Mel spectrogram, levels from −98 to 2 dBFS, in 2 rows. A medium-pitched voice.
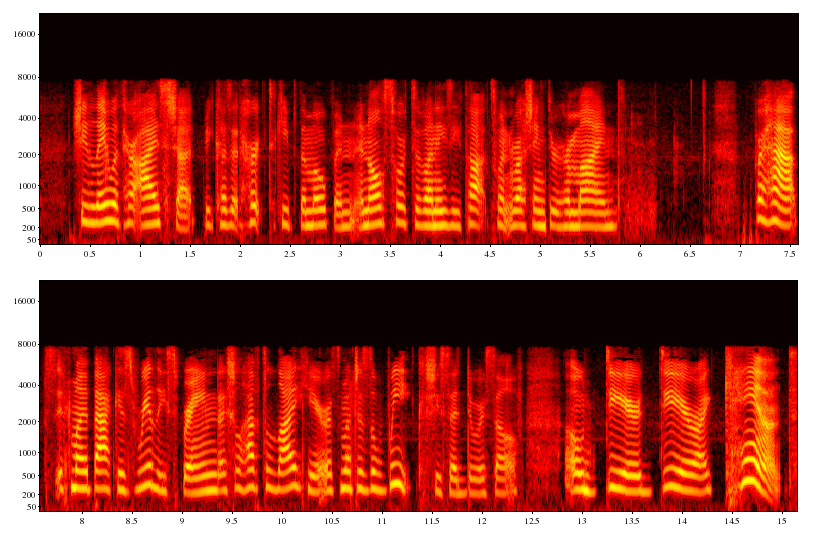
No: very high, 255 Hz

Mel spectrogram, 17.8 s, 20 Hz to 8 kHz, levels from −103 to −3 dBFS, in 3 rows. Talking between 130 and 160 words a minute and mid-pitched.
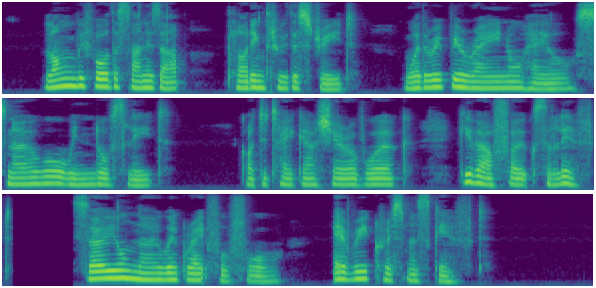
Yes: average, 140 wpm; medium, 155 Hz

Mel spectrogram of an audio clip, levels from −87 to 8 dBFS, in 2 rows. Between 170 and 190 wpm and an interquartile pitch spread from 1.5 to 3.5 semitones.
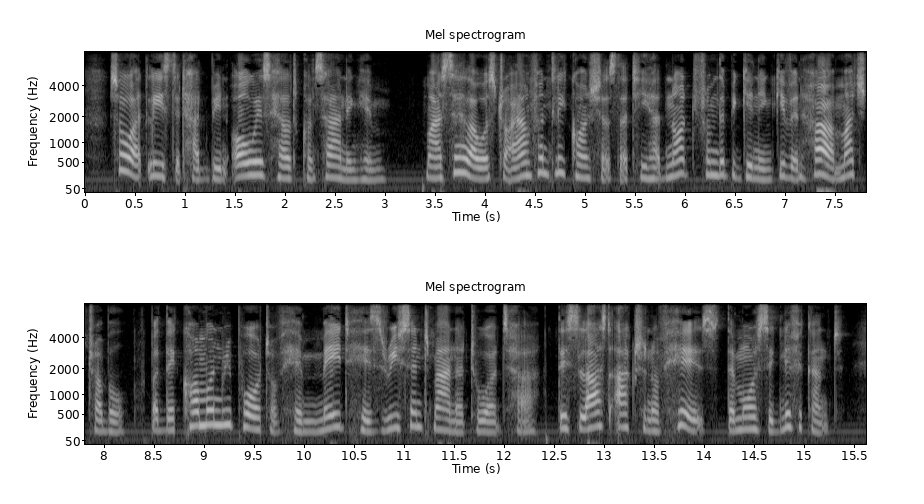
No: average, 175 wpm; average, 5.0 semitones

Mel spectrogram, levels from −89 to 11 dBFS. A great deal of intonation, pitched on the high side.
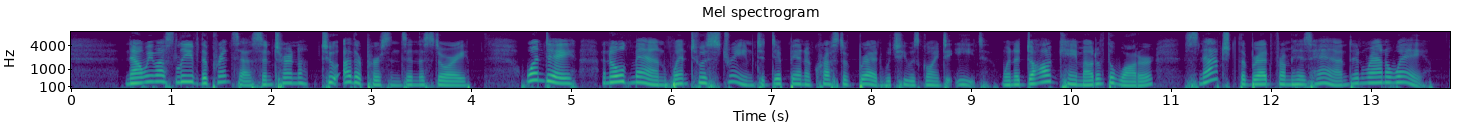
Yes: wide, 6.6 semitones; high, 210 Hz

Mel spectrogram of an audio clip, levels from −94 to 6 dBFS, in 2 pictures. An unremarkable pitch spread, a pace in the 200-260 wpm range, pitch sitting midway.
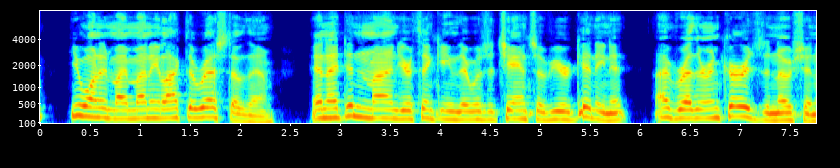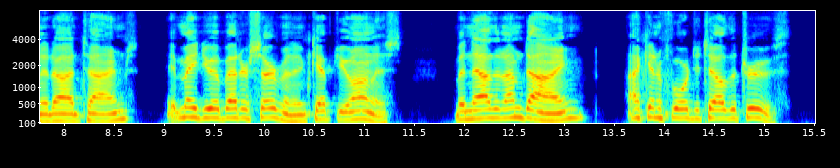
Yes: average, 3.8 semitones; fast, 205 wpm; medium, 175 Hz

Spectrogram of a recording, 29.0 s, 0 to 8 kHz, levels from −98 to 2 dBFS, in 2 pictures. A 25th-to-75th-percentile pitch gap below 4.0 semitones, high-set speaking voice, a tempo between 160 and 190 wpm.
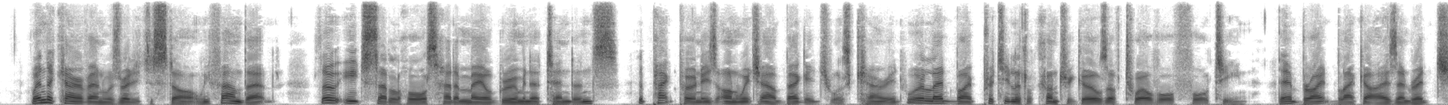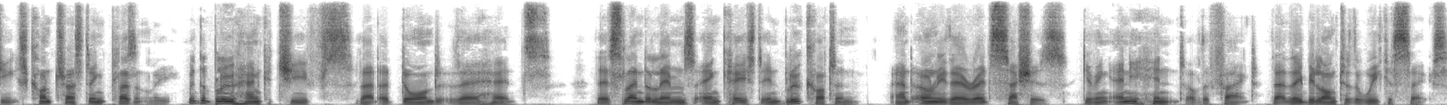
No: average, 3.3 semitones; low, 120 Hz; average, 170 wpm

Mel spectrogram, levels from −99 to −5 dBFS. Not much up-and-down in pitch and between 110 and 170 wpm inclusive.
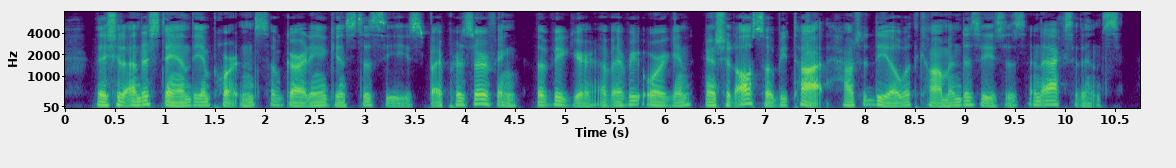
No: average, 3.2 semitones; average, 160 wpm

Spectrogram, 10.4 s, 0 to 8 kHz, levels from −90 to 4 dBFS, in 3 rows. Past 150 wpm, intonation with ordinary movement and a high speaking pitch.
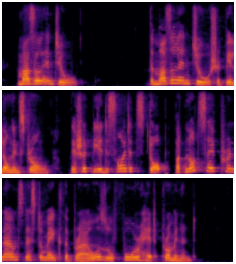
Yes: average, 175 wpm; average, 4.1 semitones; high, 245 Hz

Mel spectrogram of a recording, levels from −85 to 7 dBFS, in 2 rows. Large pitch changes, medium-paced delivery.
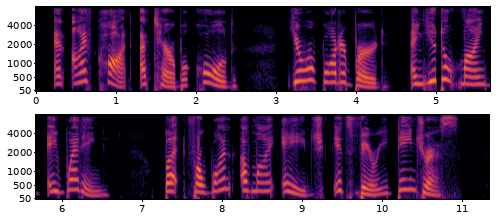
No: wide, 8.5 semitones; slow, 130 wpm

